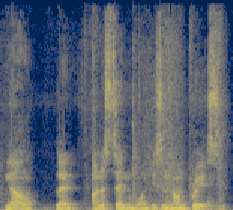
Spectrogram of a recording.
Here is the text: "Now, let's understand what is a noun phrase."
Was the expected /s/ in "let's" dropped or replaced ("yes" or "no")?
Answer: yes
